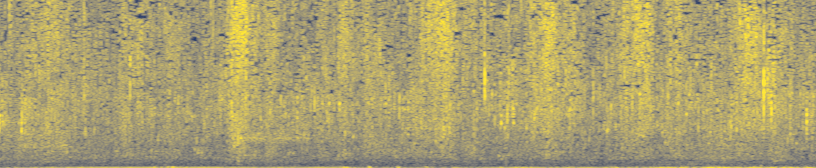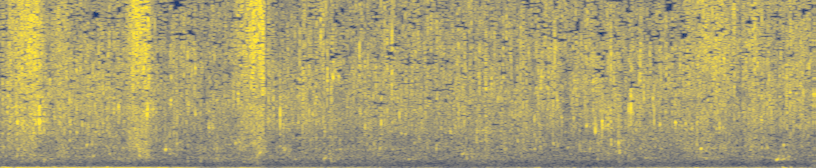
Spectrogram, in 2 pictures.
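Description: Low wind rumble on a phone's microphone over a faint, steady trickle of water from a small garden fountain.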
